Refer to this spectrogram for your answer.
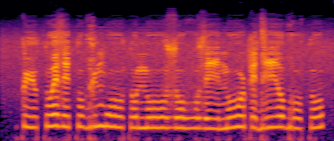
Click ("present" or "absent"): absent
